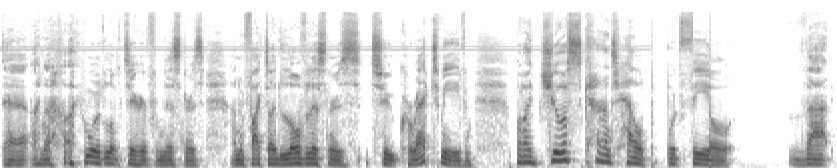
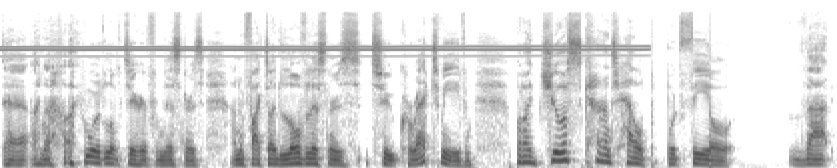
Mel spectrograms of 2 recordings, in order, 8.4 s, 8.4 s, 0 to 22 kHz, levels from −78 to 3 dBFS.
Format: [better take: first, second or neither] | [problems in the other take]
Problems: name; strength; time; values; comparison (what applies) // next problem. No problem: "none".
first | high-pitched whine; loud; until 6.5 s; 6.5 kHz, 6 dB below the speech; faint in the first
